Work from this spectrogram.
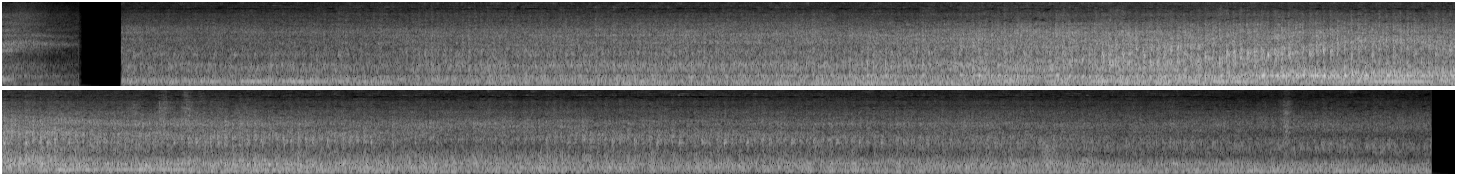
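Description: A tractor engine drones steadily as it drives, loud and continuous for about twenty seconds with a gradual swell in the middle and no talking.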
